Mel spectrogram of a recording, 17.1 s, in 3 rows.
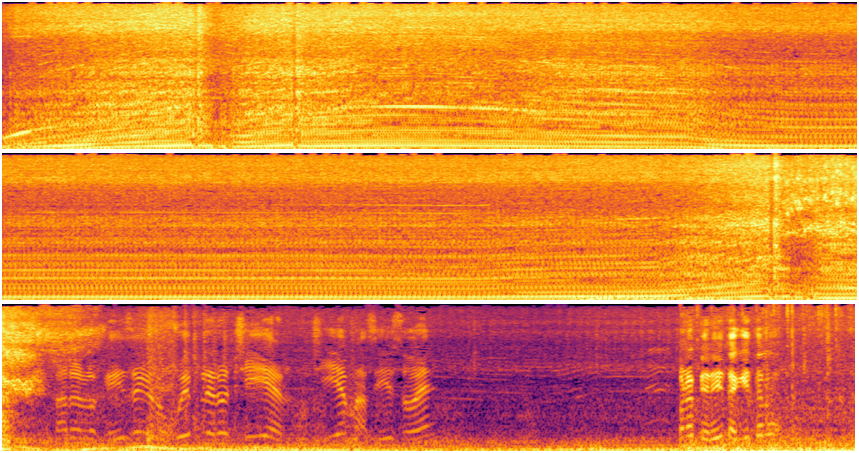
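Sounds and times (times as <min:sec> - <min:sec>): drag racing car engine revving: 0:00.0 - 0:12.5.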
